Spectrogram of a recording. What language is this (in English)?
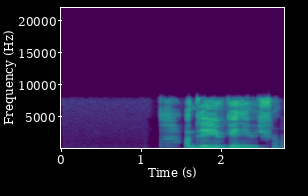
Russian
